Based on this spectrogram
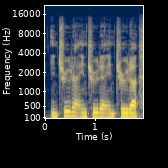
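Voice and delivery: lightly reprise a guard's warning chant; mild repeated warning cry; guard's alarm. Acted.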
